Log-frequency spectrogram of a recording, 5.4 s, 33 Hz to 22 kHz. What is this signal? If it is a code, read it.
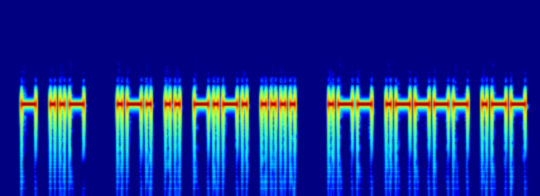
Morse code, heard as a keyed tone, about 25 wpm, 700 Hz. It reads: TU RICH W1W
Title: K1USN SST QSO Practice - 25wpm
